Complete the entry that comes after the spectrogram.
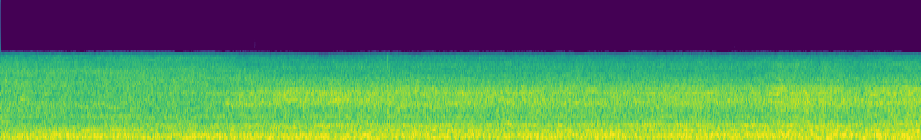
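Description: MTR M-train running, heard from inside the car as it leaves the platform and enters the tunnel: a steady rumble of wheels on rail and traction motors that grows a little louder as the train picks up speed.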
